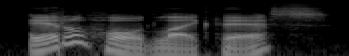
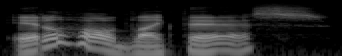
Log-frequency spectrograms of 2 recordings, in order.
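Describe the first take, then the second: First: Slow character voice, moderately raised pitch; character voice, found. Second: High, slow, drawn-out character voice; character voice, first try. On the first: Reader has found Shamrock's voice, slow character delivery. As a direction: draw it out, a little less high-pitched. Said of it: "I think I got it". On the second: Reader trying out Shamrock's voice, high and slow. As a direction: pitch it well up and stretch it out. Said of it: "what was her voice?". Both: Acted.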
